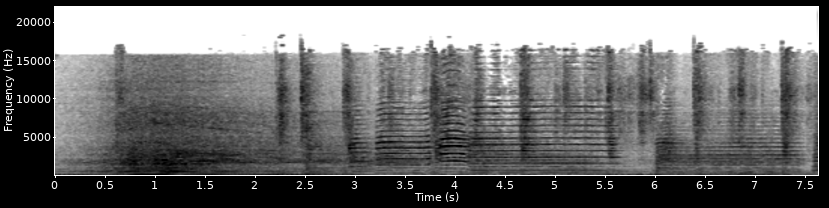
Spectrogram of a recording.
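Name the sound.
car engine revving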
